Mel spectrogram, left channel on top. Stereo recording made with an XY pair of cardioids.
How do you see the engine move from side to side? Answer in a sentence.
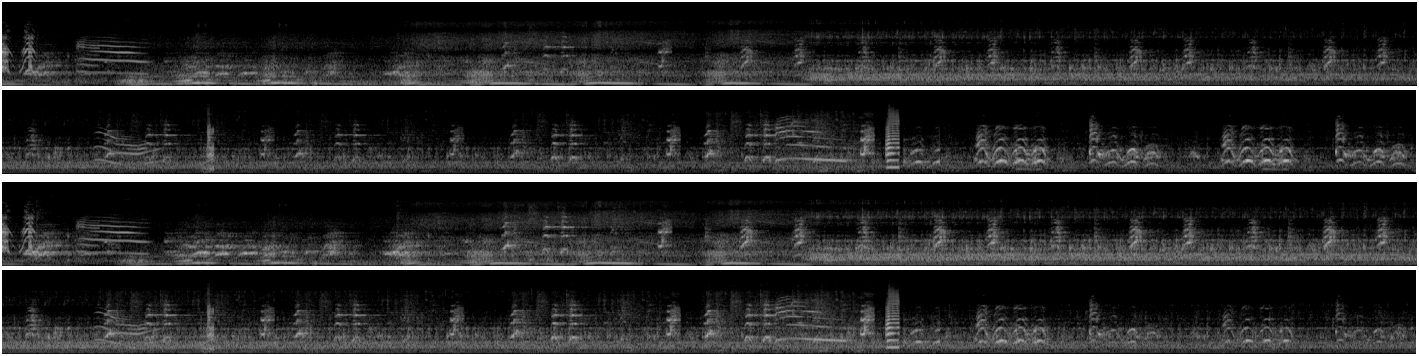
You can hear the engine go from the left side to the right.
